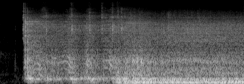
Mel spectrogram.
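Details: 2023 Harley-Davidson Sport Glide 107 (FLSB), about 1,116-1,166 miles, totally standard: quick crank, V-twin catches and settles into a firm, even loping idle with no knocks or rattles; healthy start.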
